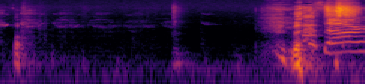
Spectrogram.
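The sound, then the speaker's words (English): A voice imitates a wet vacuum suction slurp: one rising burst of hissy, gurgling noise that bends into a warbling voiced tone, after a second of near-silence with faint mouth clicks. “That slurp sound just was not.”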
